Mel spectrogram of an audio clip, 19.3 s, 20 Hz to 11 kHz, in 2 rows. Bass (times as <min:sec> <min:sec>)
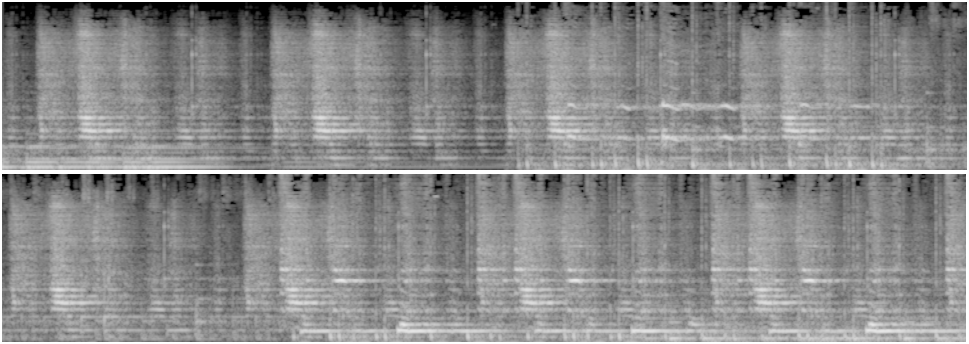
0:00.0 0:02.3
